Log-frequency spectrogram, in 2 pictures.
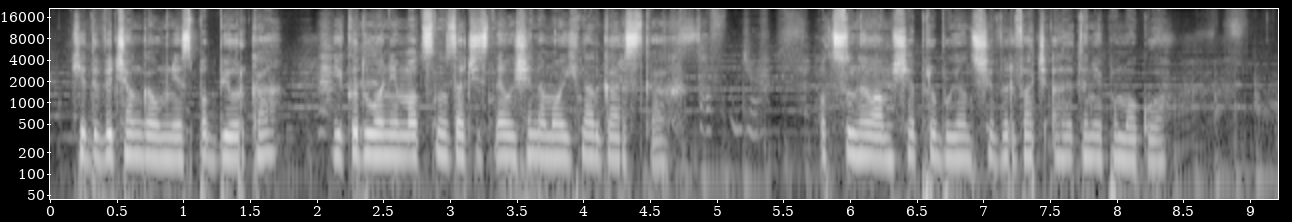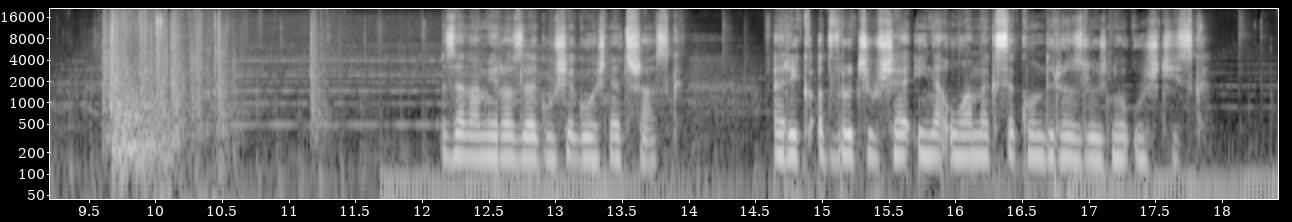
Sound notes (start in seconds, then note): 9.6 thump!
